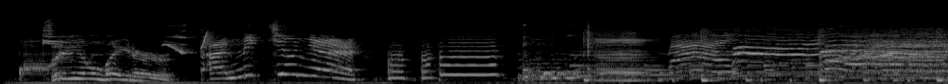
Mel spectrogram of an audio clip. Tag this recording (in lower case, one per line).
inside a small room
speech
music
